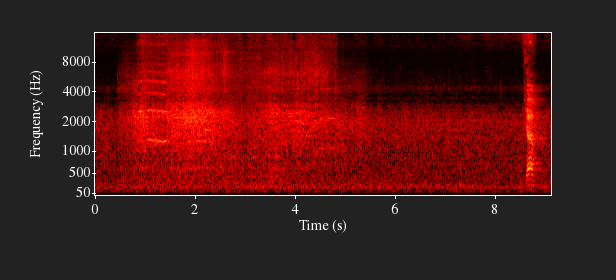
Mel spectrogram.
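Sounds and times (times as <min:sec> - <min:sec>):
boat engine running slow astern: 0:00.1 - 0:08.1
churning surge of water: 0:00.4 - 0:06.1
speech: 0:08.6 - 0:08.9.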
